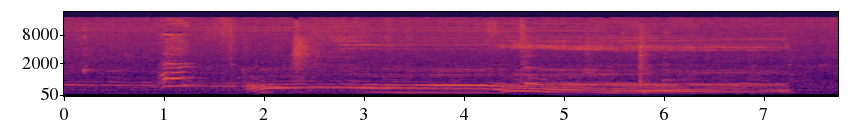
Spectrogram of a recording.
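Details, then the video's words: A Bouvier des Flandres named Zeb howling along with a tornado siren, giving a drawn-out, wavering wail of layered tones that shift in pitch for several seconds over the siren's constant drone. "Zeb the Howling Bouvier"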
